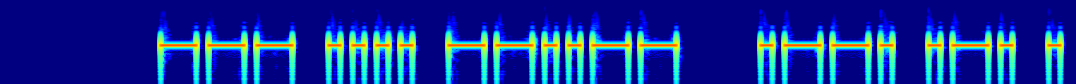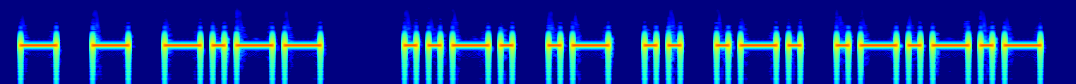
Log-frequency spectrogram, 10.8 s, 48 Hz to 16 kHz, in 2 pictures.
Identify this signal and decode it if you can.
Morse code, heard as a keyed tone, about 20 wpm, 700 Hz. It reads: OH, PRETTY FAIR.
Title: Sentences from Top 1300 Words 20wpm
